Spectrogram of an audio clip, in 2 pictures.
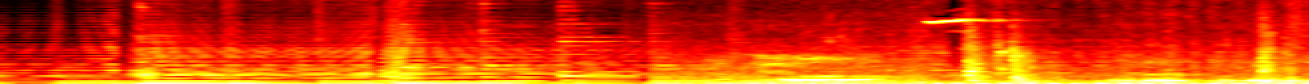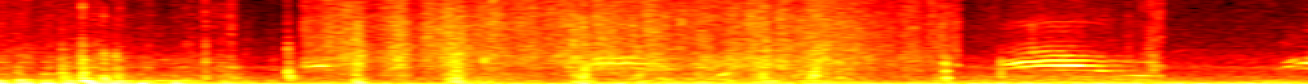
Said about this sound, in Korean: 어슴풀에 새벽에 밝아오는 아파트 단지.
